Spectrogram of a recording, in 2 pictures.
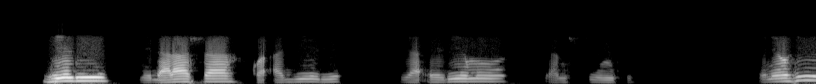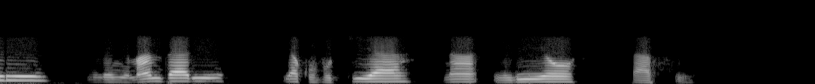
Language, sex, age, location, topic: Swahili, male, 25-35, Dar es Salaam, education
